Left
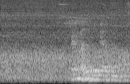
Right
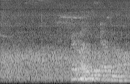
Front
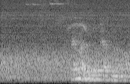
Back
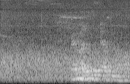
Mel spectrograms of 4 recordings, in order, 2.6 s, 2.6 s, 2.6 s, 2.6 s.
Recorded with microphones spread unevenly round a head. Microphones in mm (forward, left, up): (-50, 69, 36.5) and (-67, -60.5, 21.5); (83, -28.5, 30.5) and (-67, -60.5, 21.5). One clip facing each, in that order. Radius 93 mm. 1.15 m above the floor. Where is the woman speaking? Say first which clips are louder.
Right 1 dB, back 2 dB; 135° right, 1.9 m.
